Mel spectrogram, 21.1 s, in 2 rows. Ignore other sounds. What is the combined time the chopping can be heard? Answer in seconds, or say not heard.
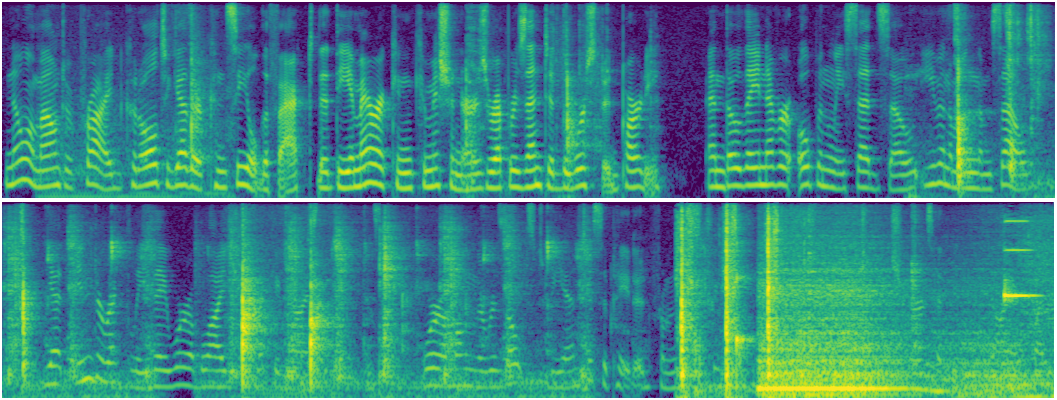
8 s.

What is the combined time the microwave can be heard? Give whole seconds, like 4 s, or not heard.
3 s.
